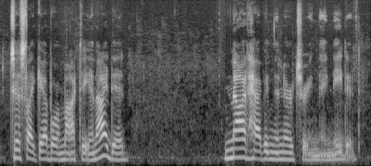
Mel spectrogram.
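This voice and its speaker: Speaking at a very deep, low pitch, a woman goes at a fairly slow pace with long, frequent pauses and very even loudness. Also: fairly even intonation. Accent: American. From United States. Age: 70s. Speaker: video creator on addiction and trauma. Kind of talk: personal monologue to camera. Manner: halting, many repeated words.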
